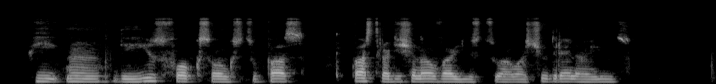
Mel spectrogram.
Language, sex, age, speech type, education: Nigerian Pidgin, male, 15-29, spontaneous, secondary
